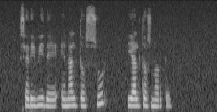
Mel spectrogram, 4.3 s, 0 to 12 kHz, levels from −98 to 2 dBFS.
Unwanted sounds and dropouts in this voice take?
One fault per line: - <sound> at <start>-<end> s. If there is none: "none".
none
